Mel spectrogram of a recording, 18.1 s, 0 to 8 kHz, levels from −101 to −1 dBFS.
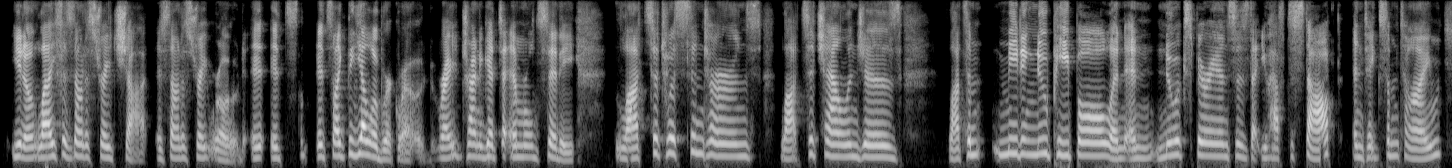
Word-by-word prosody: you 215 - +6
know, 185 0 +5
life 200 +4 +4
is 205 -7 -2
not 220 -2 0
a - - -6
straight 195 -3 0
shot. - - +2
It's 175 -5 -4
not 185 -1 -1
a 190 - -4
straight 190 0 -2
road. 155 -5 -6
It 190 +1 -1
it's 185 -2 0 0.2
it's 210 0 +2
like 225 -3 +3
the 260 - -1
yellow 240 -5 +5
brick 165 -2 -5
road, - - -8
right? 190 +3 +1
Trying 215 -1 +2
to - - -3
get 205 -3 +1
to - - 0
Emerald 200 -2 -2
City. 185 -11 +1 0.5
Lots 185 +7 +1
of 270 - -1
twists 260 +1 +1
and 270 -4 -5
turns, 220 -2 -3 0.2
lots 175 +7 -1
of 255 - -4
challenges, 210 -4 +1 0.6
lots - - -2
of 245 - +1
m 250 - -9 0.2
meeting 255 -1 +3
new 260 +2 +2
people 230 -1 +3
and 175 +1 +1
and 180 +2 -1
new 220 +6 -2
experiences 220 -4 -1
that - - -4
you 185 - -6
have 180 -1 -5
to 215 - -6
stop 170 -3 +3 0.3
and 200 -2 -4
take 190 -1 -5
some 225 -1 -3
time 190 +4 -2
210 Hz, 180 wpm, -23 LUFS, 185-230 Hz, 0.6 s, you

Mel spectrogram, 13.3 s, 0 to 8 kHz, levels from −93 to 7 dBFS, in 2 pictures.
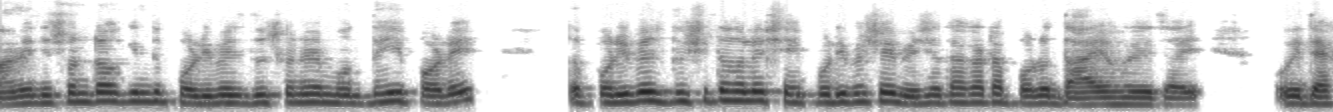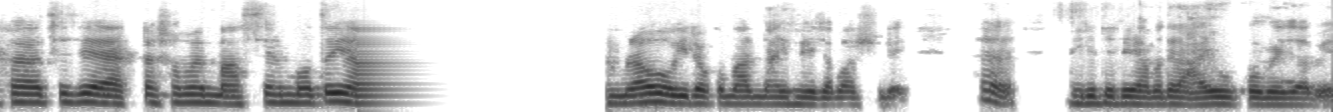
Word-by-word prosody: পানি 140 +3 0
দূষণটাও 190 +4 +1
কিন্তু 195 +1 +1
পরিবেশ 160 +1 +2
দূষণের 175 +1 -1
মধ্যেই 175 +5 0
পড়ে। 165 +6 +1 0.5
তো - - -2
পরিবেশ 175 +4 +5
দূষিত 195 +2 -3
হলে 210 0 +4
সেই 175 -2 -2
পরিবেশে 185 +2 +1
বেঁচে 155 +2 0
থাকাটা 175 +1 -1
বড় 155 - +1
দায় 135 +1 0
হয়ে 140 -1 +2
যায়। 135 0 -1 0.4
ওই 155 - +3
দেখা 145 +5 -1
যাচ্ছে 175 +1 0
যে, 185 - +5 0.2
একটা 175 +4 -5
সময়মাছের 170 -1 -1
মতোই 185 +3 +5 1.3
আমরাও 165 +4 +4
ওই 160 - +4
রকম 155 0 -3
আর 145 - -3
নাই 145 -1 -2
হয়ে 140 -1 0
যাব 135 - -2
আসলে, 290 - -10 0.4
হ্যাঁ? - - -2 0.3
ধীরে, 155 0 -1
ধীরে 155 0 +2
আমাদের 145 +1 0
আয়ু 145 +2 +3
কমে 135 -1 +2
যাবে। - - -3
165 Hz, 185 wpm, -20 LUFS, 150-180 Hz, 1.3 s, পরিবেশ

